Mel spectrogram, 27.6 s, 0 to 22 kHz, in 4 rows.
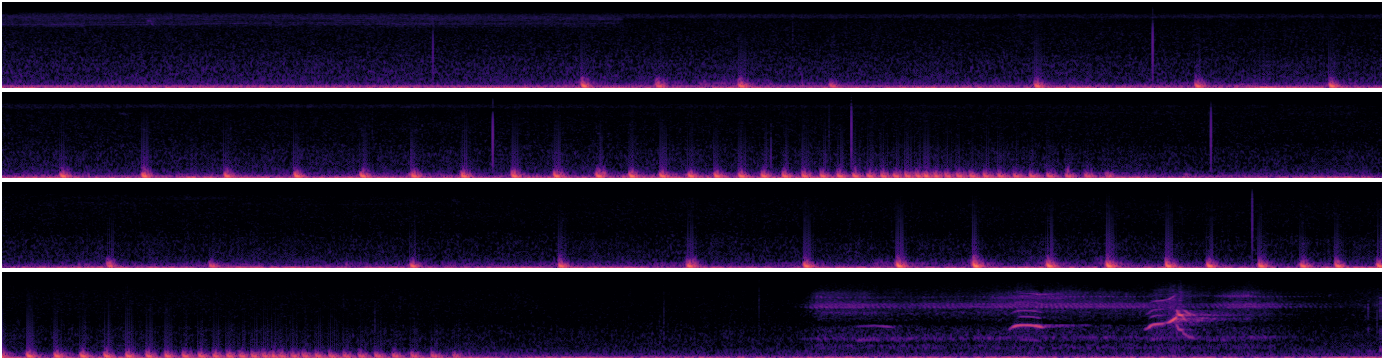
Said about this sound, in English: The next group of 13 birds are best known as game birds, and the favorite in the woods of northern United States and Canada is the rough grouse, which mounts to a drumming log and produces spring thunder with its wings.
